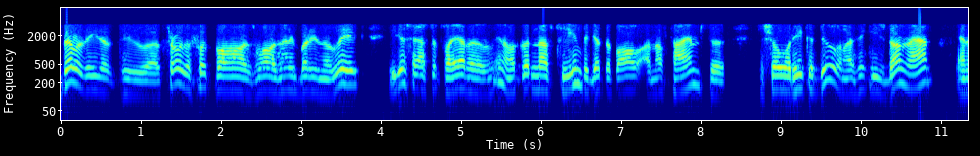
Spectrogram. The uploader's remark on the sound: They also open up the phone lines and take your calls.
